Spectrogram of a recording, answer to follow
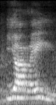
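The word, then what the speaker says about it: yare: Ayun pronunciation Yary. Ayun type niyo nga po kung nakikinig pa kayo diyan. Y a R e. Yary. Sabay-sabay tayo. Yar. Yar. Yari. Hindi. Yari.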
